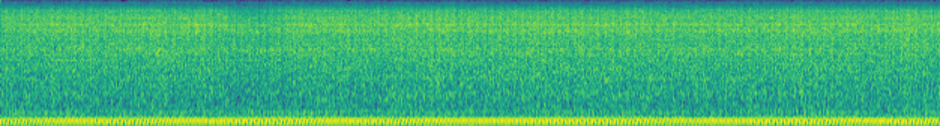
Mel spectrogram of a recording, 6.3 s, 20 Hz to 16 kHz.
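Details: 1957 Chevy 210 idling during the roughly 20-minute cam break-in after first start: a deep, steady, even idle rumble with no tapping or ticking from the valve train; normal idle.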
